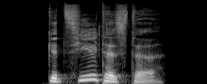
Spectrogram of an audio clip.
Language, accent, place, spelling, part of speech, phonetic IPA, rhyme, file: German, Germany, Berlin, gezielteste, adjective, [ɡəˈt͡siːltəstə], -iːltəstə, De-gezielteste.ogg
- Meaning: inflection of gezielt: 1. strong/mixed nominative/accusative feminine singular superlative degree 2. strong nominative/accusative plural superlative degree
